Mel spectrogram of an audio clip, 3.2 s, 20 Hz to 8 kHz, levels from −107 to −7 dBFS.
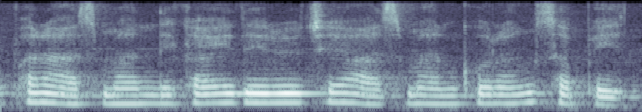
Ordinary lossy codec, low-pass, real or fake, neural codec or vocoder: none; 7.2 kHz; real; none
